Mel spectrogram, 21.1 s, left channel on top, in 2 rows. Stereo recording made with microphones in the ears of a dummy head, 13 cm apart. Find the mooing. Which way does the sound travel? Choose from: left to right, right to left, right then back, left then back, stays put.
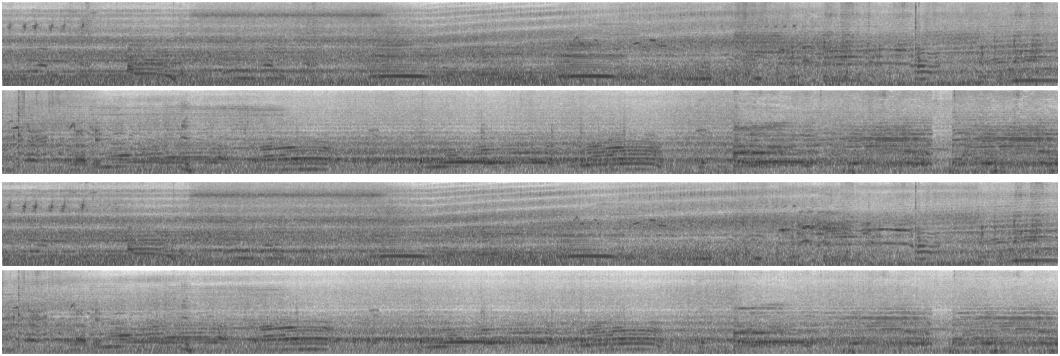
right then back.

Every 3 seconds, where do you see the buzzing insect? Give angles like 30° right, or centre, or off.
20° right, centre, 20° left, 30° left, 30° left, 30° left, 30° left.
